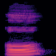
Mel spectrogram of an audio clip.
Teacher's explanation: स्वर ओ, इस स्वर के उच्चारण में स्वर यंत्र कंपन करता है और मुलायम तालु ऊपर उठकर नासिक मार्ग को बंद कर देता है। होंठ गोल हो जाते हैं और जीभ का पिछला भाग मुलायम तालु की ओर उठता है। इस स्वर की अवधि अपेक्षाकृत लंबी होती है।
